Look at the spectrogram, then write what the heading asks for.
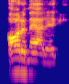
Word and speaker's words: Autumnatikk: My Instagram handle is automatic is how I pronounce it. It's AUTUMNATIKK.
